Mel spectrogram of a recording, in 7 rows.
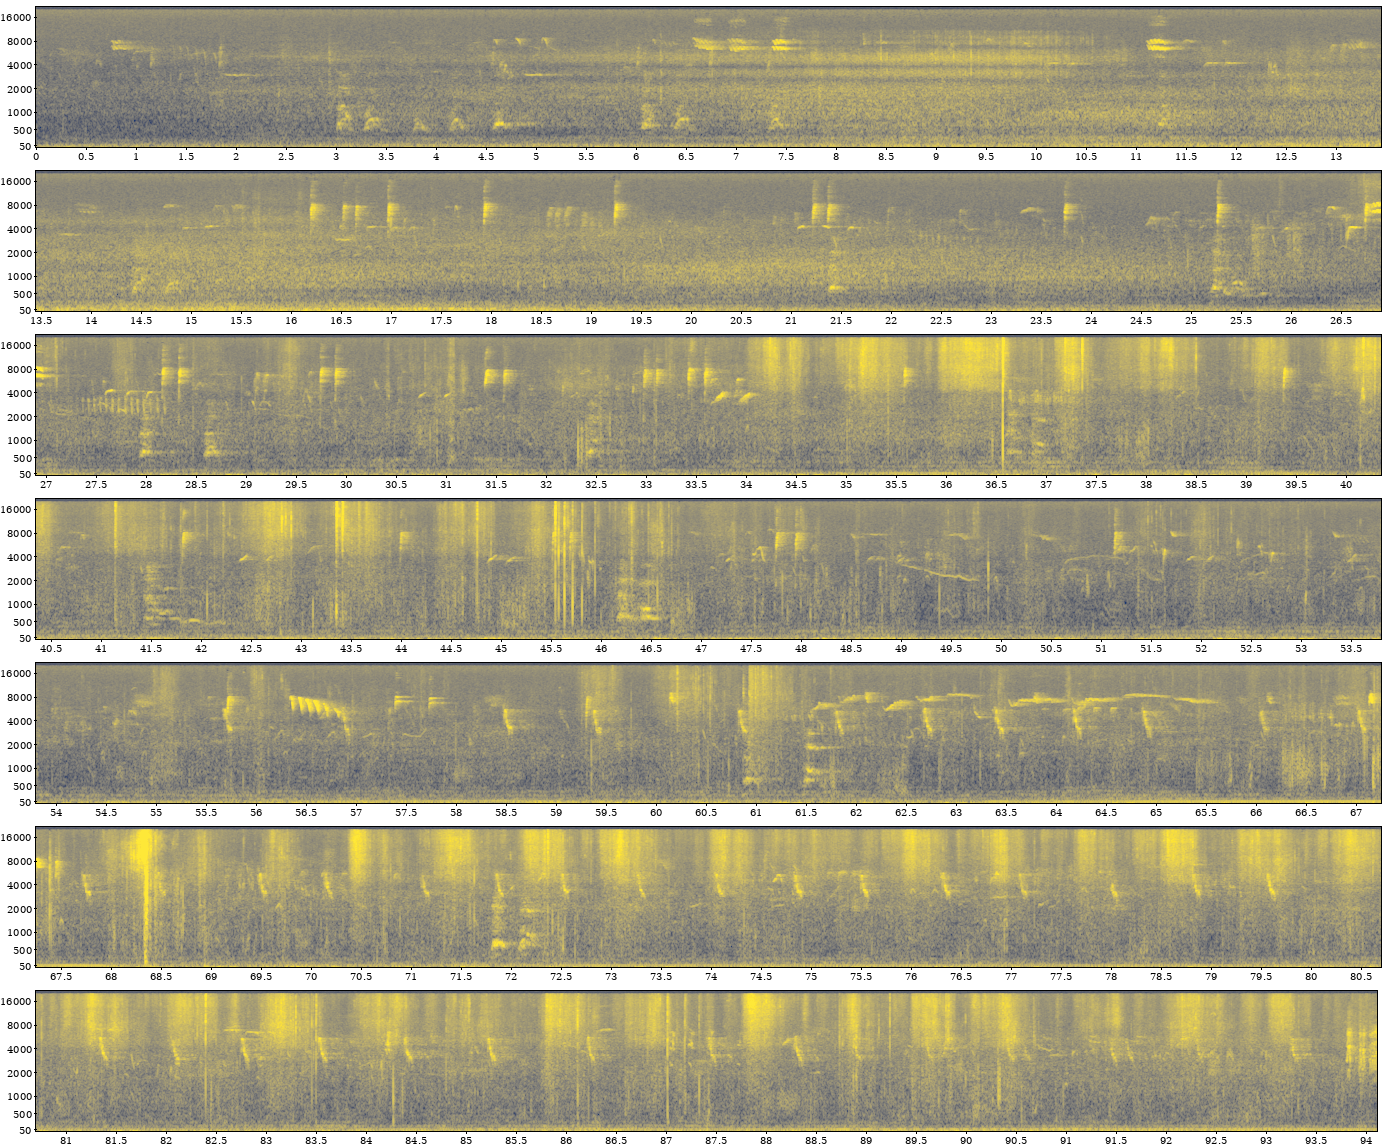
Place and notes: {
  "title": "Husova, Lom, Tschechien - walk around the non existent station",
  "date": "2017-09-25 10:00:00",
  "description": "while waiting for departure, a short walk around the station in Lom, which in fact does not exist..., except that a train stops here... (Sony PCM D50, Primo EM 172)",
  "latitude": "50.59",
  "longitude": "13.66",
  "altitude": "291",
  "timezone": "Europe/Prague"
}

